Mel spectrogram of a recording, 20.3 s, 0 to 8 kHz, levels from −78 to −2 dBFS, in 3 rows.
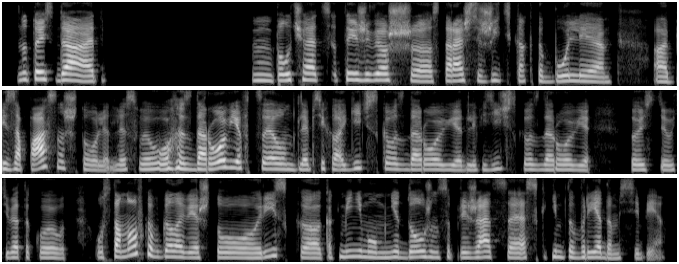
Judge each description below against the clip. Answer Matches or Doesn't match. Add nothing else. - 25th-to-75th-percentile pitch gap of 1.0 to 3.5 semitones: Matches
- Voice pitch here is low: Doesn't match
